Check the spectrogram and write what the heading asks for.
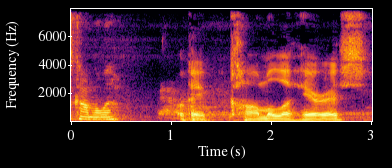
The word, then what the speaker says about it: Kamala: you're a pretty good Kamala supporter right like you know that's not how you pronounce her name Kam Kamala that's not how you pronounce her name it's Kamala okay kamla Harris M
